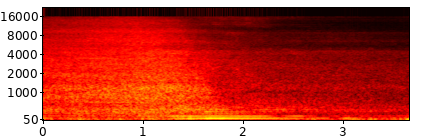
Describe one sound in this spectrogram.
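A car drives past close by and fades away.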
